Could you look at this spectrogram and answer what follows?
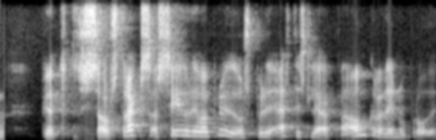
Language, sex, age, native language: Icelandic, female, 30-39, Icelandic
